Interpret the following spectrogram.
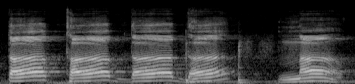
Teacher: आहे जेव्हा संबंध दाताशी येतो ते दंते आहे तथ दध न किती ताकद लावून धक्का मारते जीभ आतून दाताला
